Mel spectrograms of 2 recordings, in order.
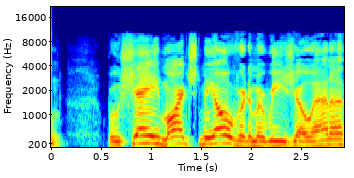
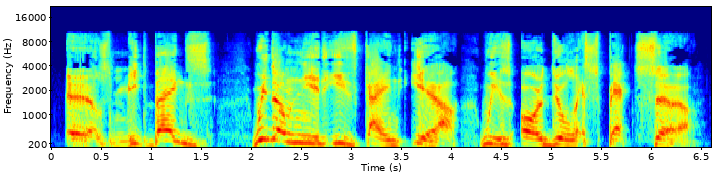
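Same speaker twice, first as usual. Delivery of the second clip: put-on thick, laid-on-heavy French accent; 2 semitones higher than usual. A narrator voices Boucher answering a superior about a new sergeant: Boucher's thick French accent. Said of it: "spoke with a Frenchy accent as thick as cheese fondue".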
